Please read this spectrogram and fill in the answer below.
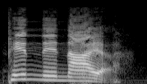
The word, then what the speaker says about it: Peninnah: Hannah, and anybody can pronounce the other wife's name? Every time I read it, I just call her Penny. Because I've tried, it's Peninnah.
